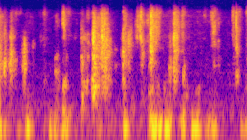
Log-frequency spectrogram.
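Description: Computer keyboard typing: a quick, irregular run of keystroke clicks.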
